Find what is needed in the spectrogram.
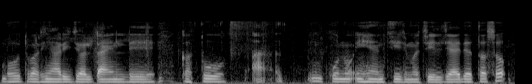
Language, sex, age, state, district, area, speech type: Maithili, male, 18-30, Bihar, Darbhanga, rural, spontaneous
